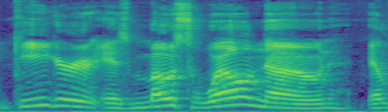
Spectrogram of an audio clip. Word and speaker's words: Giger: boat of parks but o Gieger many times we have pronounced his name Geiger for our entire lives I don't know if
